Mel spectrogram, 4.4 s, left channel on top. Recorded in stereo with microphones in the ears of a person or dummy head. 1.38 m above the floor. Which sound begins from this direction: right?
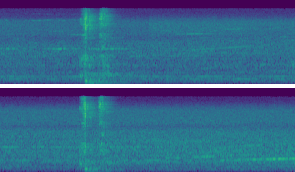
Scissors, at 1.2 s.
